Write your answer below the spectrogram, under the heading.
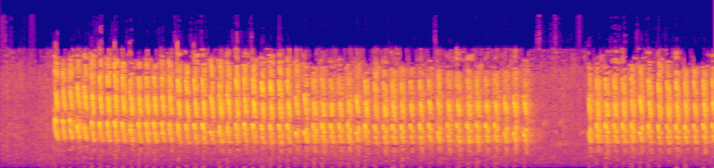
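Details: Olive-backed sunbird (kolibri ninja) on a master track for songbird training: a long high, fast-pulsed chattering trill for nearly five seconds, a brief break, then the trill starts again.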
